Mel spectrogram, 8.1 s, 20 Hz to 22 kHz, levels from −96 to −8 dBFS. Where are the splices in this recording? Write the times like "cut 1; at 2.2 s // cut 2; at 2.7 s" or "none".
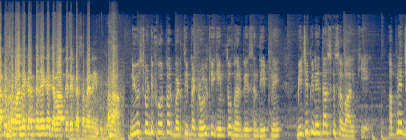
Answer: none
